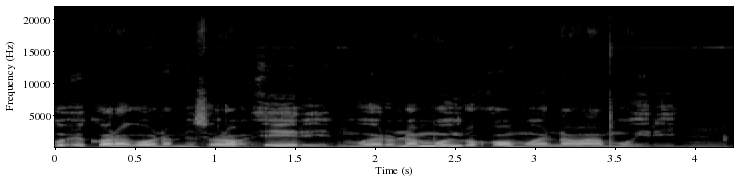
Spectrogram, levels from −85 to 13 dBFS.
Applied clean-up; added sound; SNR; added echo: none; none; none; none.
